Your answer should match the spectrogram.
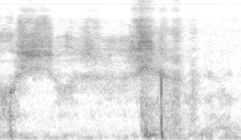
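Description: A woman's soft, breathy laugh that trails off, with a second short breathy burst about one and a half seconds in.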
